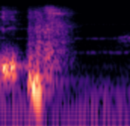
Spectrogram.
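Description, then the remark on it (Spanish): A voice imitates a sudden gas flame flaring up from a stove or boiler: a short, breathy two-part whoosh that bursts loudly, then fades out within half a second. “¿Has escuchado un flamazo de. de, de, de Del estufa, güey. O de boiler, así como.”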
